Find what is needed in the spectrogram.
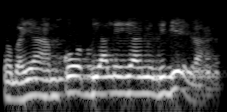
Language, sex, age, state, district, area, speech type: Hindi, male, 18-30, Bihar, Begusarai, rural, conversation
